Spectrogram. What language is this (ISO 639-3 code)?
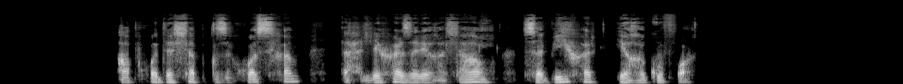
kbd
